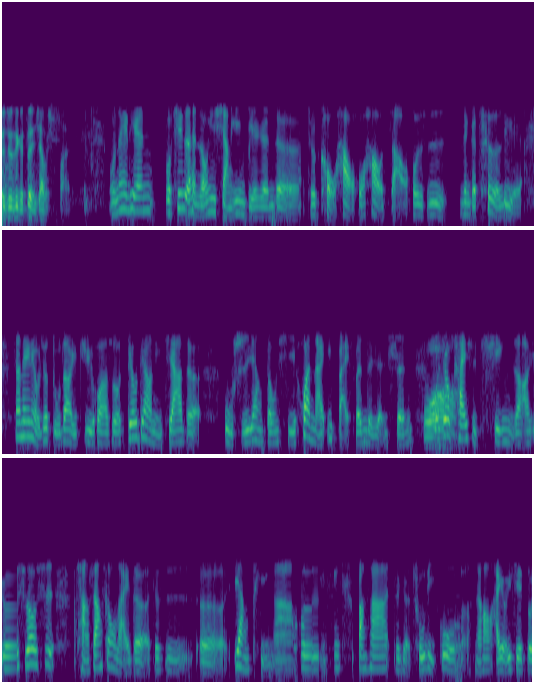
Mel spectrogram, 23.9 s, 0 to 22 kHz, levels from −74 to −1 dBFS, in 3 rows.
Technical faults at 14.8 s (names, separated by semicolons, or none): iLBC codec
